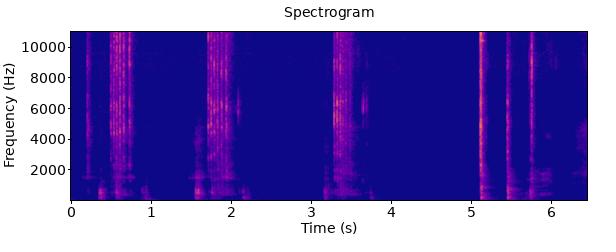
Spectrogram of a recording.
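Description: Truck seat riser bolts tightened to 27 foot-pounds, heard as four short, close bursts of ratcheting clicks separated by silent gaps.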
